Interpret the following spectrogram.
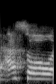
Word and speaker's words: ESL: moved down south and it's esau and essel and people even pronounce the same acronym different ways and then new york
